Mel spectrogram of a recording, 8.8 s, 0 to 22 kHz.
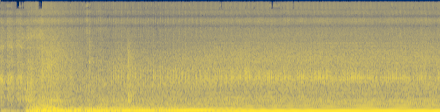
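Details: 600 bhp Mitsubishi Evo X turbo build, first start after fitting timing chain, fuel pump hardwired to 12 V: cranks, catches, settles into loud uneven lumpy idle; rough running.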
